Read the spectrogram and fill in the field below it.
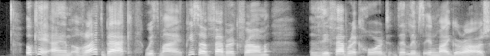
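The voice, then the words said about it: Bad put-on French accent. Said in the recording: “I'm apparently turning French today ... the bad accent”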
